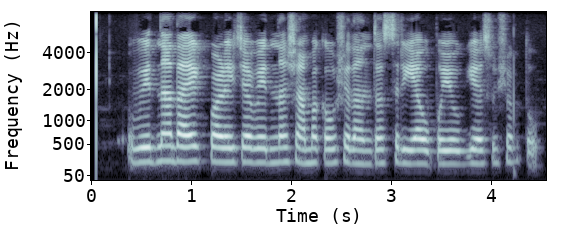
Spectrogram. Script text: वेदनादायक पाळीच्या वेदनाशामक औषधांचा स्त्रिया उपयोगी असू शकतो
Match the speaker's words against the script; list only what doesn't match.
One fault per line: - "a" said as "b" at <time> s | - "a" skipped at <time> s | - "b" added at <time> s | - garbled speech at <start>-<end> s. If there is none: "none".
none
